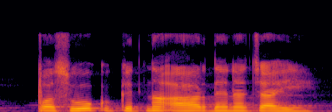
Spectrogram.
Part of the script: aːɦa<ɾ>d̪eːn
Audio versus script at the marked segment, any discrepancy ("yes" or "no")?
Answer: no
